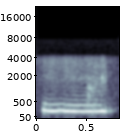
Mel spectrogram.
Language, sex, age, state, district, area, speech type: Urdu, female, 18-30, Bihar, Khagaria, rural, conversation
